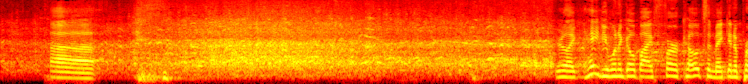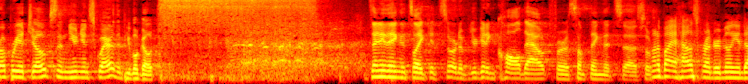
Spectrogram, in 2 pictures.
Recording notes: It's the Nerdist Podcast live from SF Sketchfest at the Curran Theatre!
